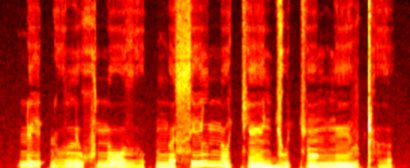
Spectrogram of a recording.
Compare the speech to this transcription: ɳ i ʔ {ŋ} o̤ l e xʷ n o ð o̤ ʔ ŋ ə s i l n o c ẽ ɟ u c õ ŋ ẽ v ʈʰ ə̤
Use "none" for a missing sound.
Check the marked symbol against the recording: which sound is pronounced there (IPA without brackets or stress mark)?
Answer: ɳ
